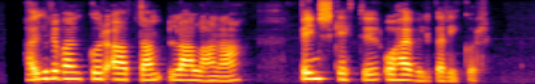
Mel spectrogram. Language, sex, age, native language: Icelandic, female, 50-59, Icelandic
